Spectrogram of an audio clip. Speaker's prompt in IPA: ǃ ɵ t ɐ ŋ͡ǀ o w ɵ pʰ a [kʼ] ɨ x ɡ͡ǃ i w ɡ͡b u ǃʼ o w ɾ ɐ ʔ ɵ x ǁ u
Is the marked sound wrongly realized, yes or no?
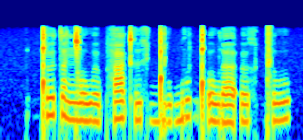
no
